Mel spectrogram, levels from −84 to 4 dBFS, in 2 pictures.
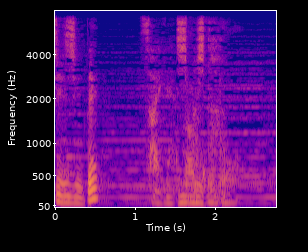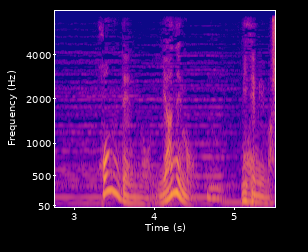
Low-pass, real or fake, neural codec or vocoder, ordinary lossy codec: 7.2 kHz; real; none; none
